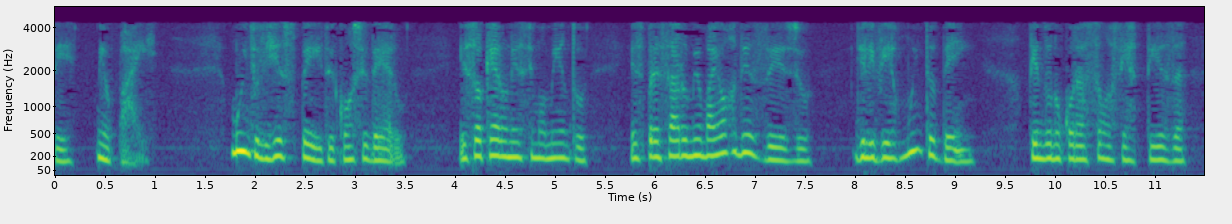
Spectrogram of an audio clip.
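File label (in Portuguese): Ano novo para mãe female; Natal & Ano Novo; Telemensagens 2017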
